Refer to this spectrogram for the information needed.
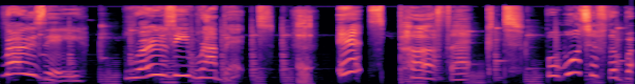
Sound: oinks

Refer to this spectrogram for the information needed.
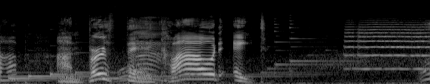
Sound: horn blows

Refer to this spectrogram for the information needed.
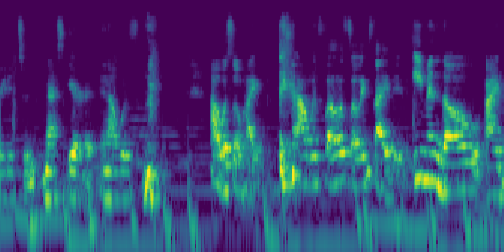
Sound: laughs

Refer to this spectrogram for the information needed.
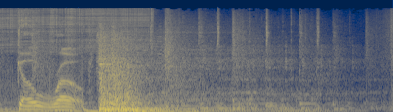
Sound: thudding

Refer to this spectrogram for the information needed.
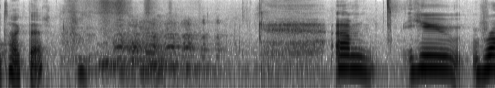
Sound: laughter

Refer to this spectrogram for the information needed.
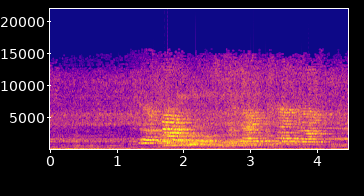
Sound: voices turn to harsh echos

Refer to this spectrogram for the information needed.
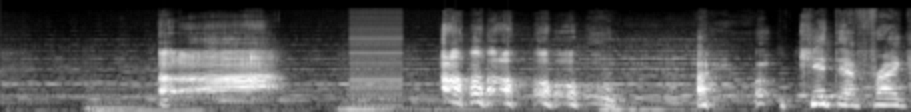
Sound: buzzer buzzing

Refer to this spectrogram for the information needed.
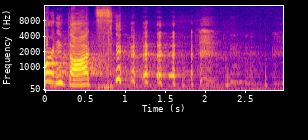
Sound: laughs

